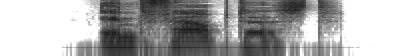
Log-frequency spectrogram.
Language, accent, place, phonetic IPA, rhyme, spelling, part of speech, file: German, Germany, Berlin, [ɛntˈfɛʁptəst], -ɛʁptəst, entfärbtest, verb, De-entfärbtest.ogg
- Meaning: inflection of entfärben: 1. second-person singular preterite 2. second-person singular subjunctive II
